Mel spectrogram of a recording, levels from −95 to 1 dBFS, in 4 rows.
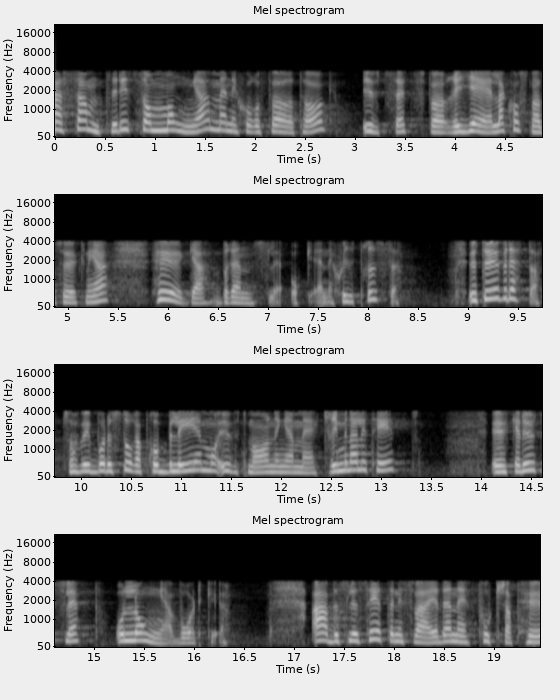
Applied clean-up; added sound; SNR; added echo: none; none; none; none.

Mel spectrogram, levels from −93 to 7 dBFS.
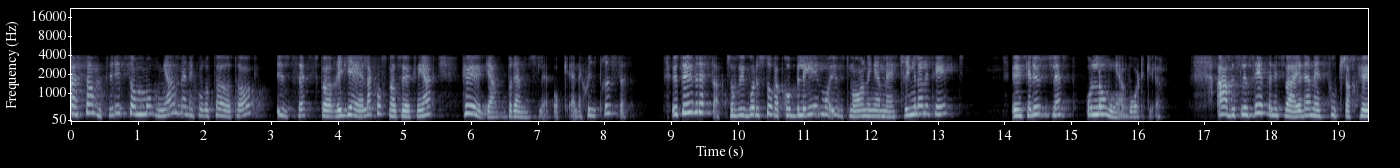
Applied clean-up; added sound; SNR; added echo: neural mask model DeepFilterNet 3.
